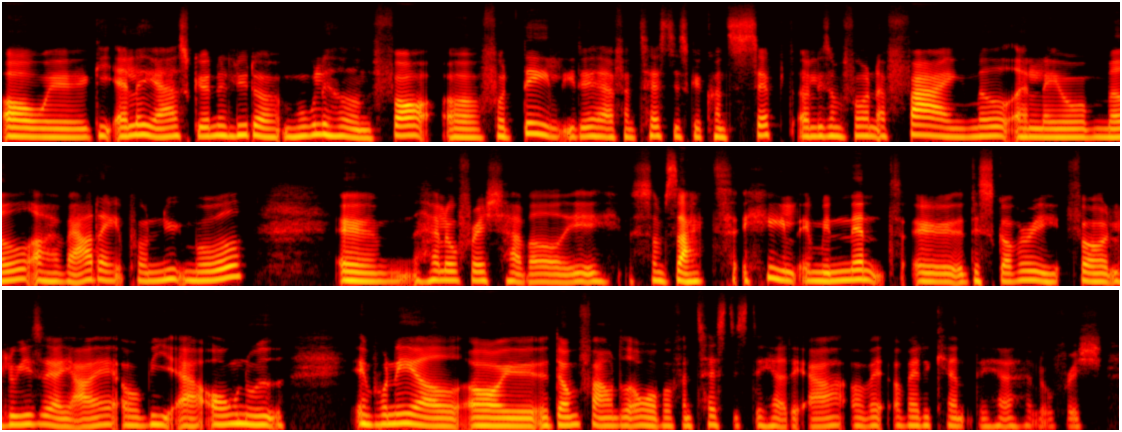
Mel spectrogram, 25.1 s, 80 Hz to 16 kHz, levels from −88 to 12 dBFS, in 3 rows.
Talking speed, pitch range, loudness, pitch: 175 wpm, 165-195 Hz, -25 LUFS, 180 Hz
